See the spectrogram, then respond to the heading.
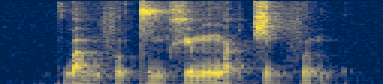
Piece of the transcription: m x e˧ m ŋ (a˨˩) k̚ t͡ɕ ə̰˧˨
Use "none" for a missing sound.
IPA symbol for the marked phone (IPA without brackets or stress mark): a˨˩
